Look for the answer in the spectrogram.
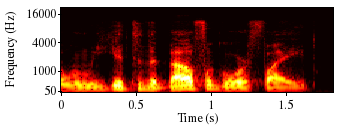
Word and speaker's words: Belphegor: Belphegor, yeah.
